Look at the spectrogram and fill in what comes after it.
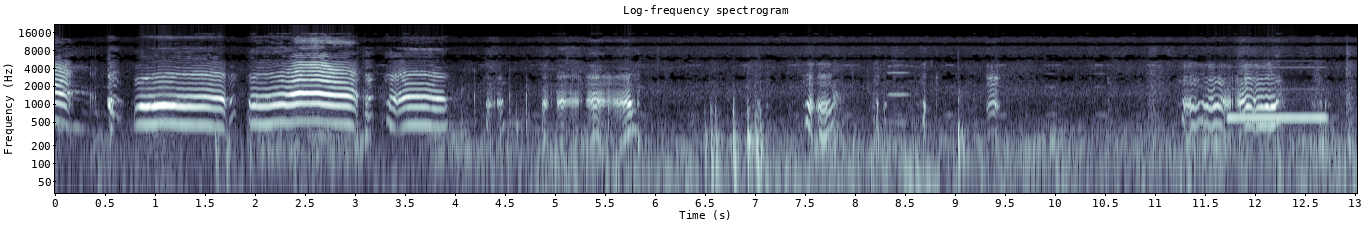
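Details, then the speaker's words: Newborn baby after birth, said to be hungry, hand held up: strong, high cries in several bursts fading to whimpers amid room noise and distant voices; vigorous normal newborn cry. "देखो baby को कितने भूख लगी है खुद ही अपने hand को ना वो हैप्पी टाइम पर ऊपर ही रखती है।"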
